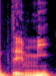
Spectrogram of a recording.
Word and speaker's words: Demme: Demme.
